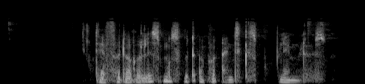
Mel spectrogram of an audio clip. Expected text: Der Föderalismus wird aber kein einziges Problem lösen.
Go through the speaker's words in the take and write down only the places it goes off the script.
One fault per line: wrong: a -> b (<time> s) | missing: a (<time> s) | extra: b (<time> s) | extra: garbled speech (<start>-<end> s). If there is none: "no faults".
missing: kein (2.2 s)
